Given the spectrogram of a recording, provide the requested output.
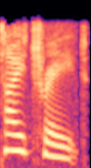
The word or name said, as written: titrate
